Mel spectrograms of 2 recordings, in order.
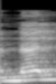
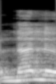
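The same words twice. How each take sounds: First: نل with a smooth, still lam; correct plain lam. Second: نل with a jolt on the lam; wrong qalqala on lam. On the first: Teacher giving the correct نل, lam smooth. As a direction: glide through نل without a bounce. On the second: Teacher showing wrong نل with a bounced lam. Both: Shown as a demonstration. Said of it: "نل ایسے نہیں پڑھنا".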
